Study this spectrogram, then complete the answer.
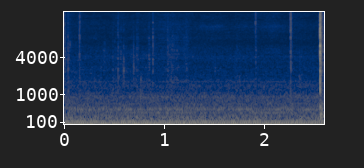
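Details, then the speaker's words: Porsche 986 Boxster convertible top running after the top switch was refitted with its rear tabs seated correctly; steady low motor hum with one click near the end; normal convertible top operation. "It works. At least it sounds like it."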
